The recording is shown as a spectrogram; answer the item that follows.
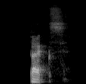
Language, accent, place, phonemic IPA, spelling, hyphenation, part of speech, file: French, France, Lyon, /paks/, PACS, PACS, noun, LL-Q150 (fra)-PACS.wav
- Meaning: civil partnership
